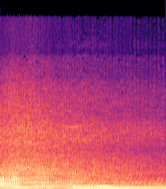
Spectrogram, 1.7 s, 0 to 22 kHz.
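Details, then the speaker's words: 2002 Hyundai Sonata LX being revved: engine rises and falls with a raspy hissy puffing from an exhaust leak near the flex pipe, probably not the manifold; engine otherwise sounds good with no knocks. "So A, you can hear, you know, the exhaust leak, which I said is like right back in that area. I do not believe it's a manifold though, okay?"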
